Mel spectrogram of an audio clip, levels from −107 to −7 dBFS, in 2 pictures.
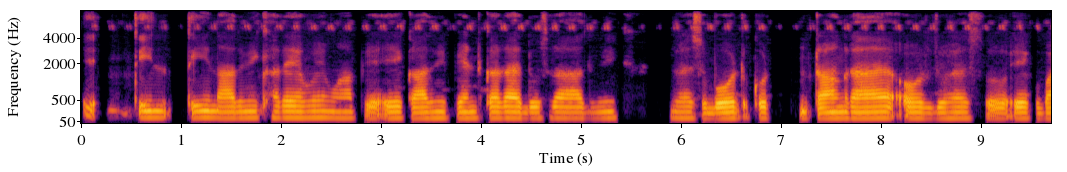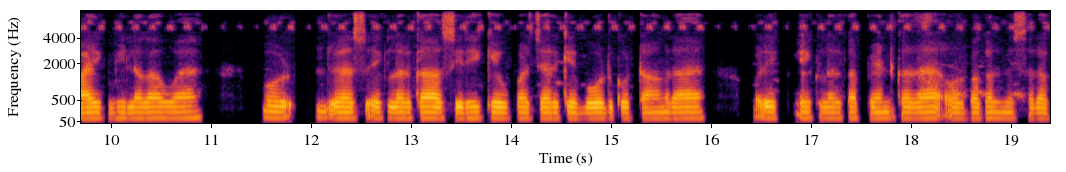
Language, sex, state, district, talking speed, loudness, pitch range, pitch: Hindi, male, Bihar, Begusarai, 185 wpm, -27 LUFS, 110-115 Hz, 115 Hz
